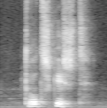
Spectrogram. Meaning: Trotskyist, Trotskyite, Trot, trot
- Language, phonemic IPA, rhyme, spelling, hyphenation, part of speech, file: Dutch, /trɔtsˈkɪst/, -ɪst, trotskist, trots‧kist, noun, Nl-trotskist.ogg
